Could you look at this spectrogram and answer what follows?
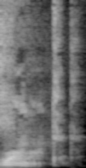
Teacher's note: want in British English with a short o sound, but in American English, Want.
